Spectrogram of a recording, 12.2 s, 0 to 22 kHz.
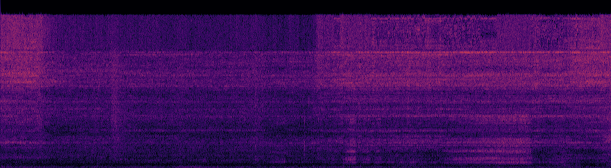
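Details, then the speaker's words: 1990 Onan P218 18 hp twin, one cylinder at 90 psi compression vs 120, engine turned over without running: steady air hiss escaping from that cylinder's exhaust port; leaking exhaust valve, suspected carboned. "definitely get some leakage here in this this exhaust Port the exhaust port's leaking I could hear it"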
